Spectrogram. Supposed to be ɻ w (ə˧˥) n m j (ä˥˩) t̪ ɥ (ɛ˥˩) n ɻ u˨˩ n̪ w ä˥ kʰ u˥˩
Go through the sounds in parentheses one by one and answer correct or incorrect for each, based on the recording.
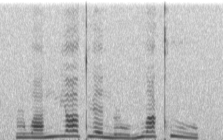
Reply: incorrect: a˧˥, incorrect: ä˥, correct

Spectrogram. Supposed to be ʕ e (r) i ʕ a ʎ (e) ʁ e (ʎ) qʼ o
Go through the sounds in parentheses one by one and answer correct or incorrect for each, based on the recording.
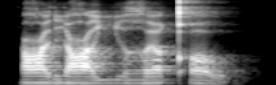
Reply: incorrect: ɾ, incorrect: i, incorrect: none

